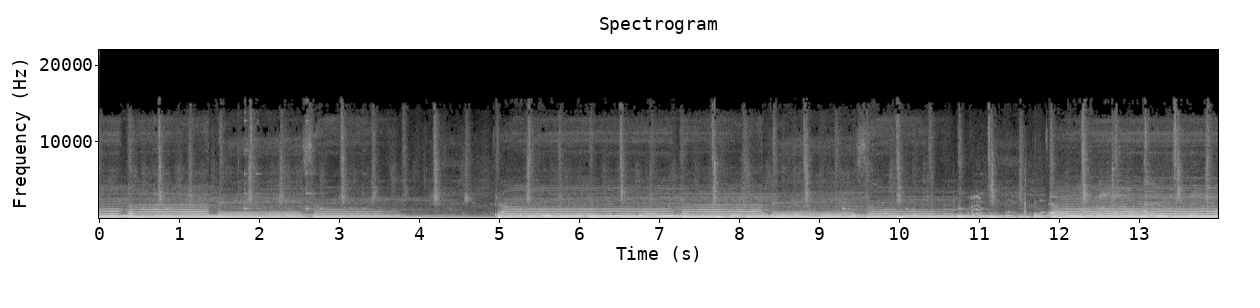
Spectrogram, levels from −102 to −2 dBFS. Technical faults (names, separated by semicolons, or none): DAB burbling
